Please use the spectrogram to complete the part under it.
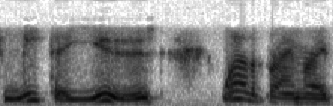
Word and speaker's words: Shemitah: And that word remission is the word Shemitah. By the way, that's spelled S-H-E-M-I-T-A-H, Shemitah.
